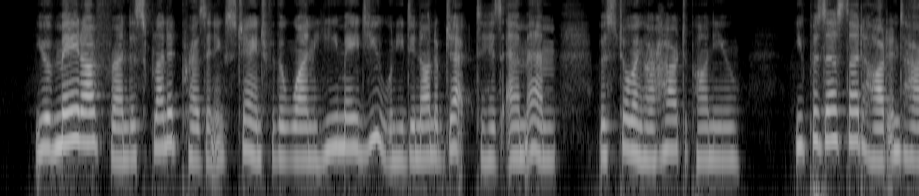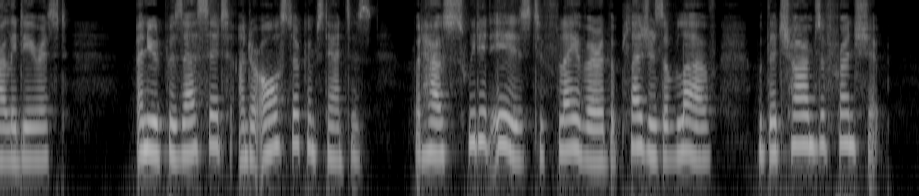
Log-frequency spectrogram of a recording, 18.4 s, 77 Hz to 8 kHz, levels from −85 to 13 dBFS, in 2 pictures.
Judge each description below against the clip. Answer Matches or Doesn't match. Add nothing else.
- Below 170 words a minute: Doesn't match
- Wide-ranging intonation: Doesn't match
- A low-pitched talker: Doesn't match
